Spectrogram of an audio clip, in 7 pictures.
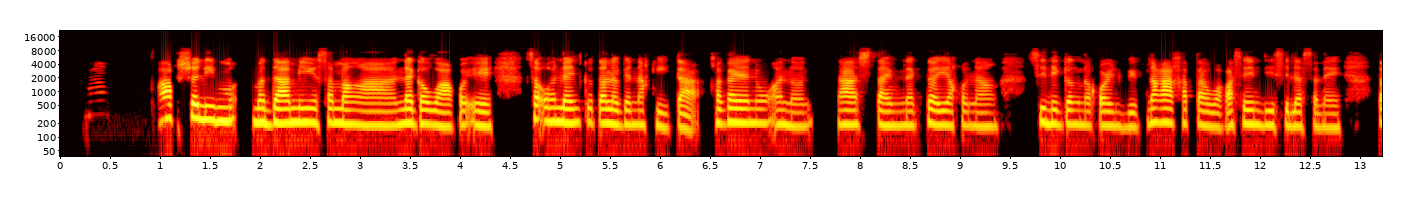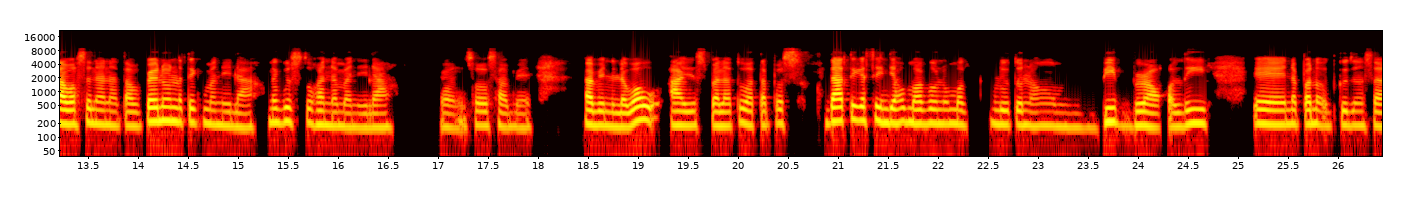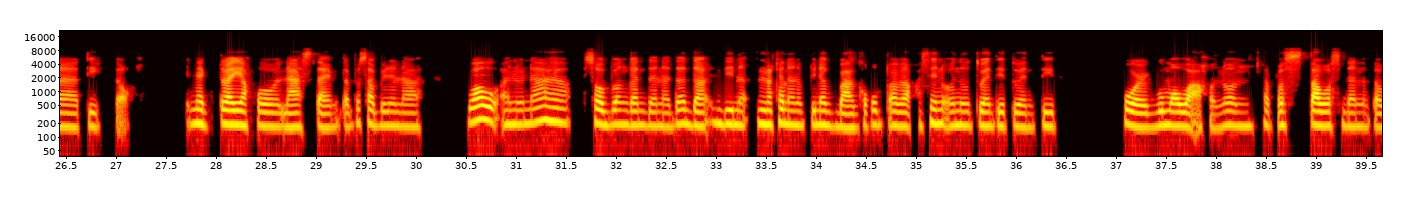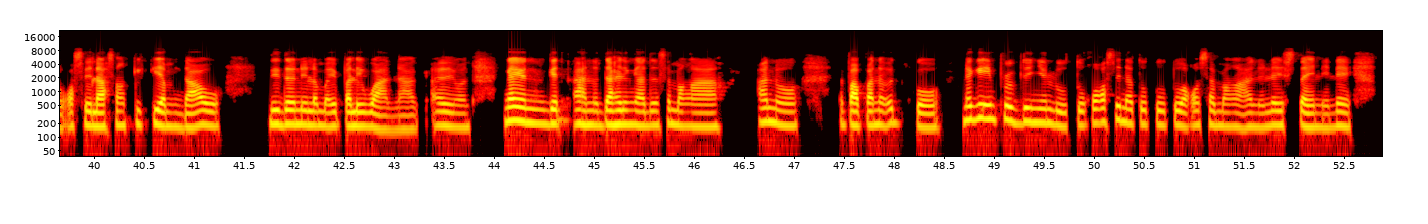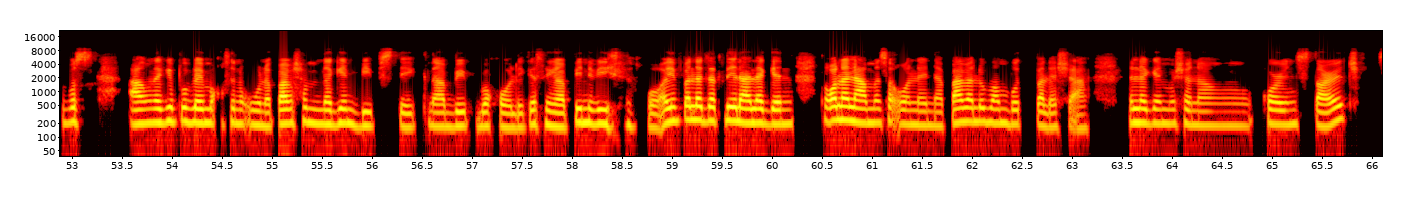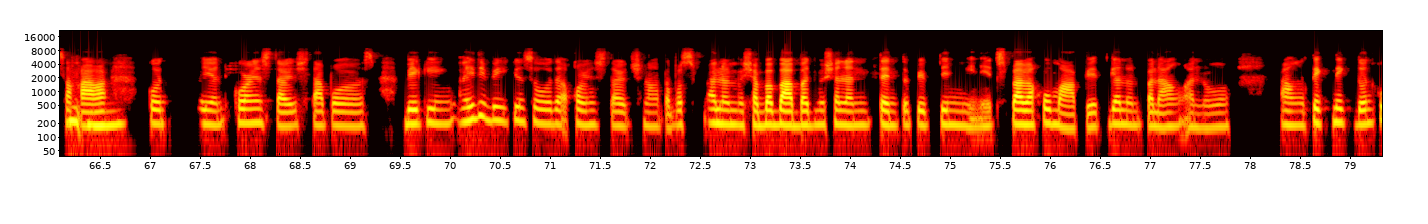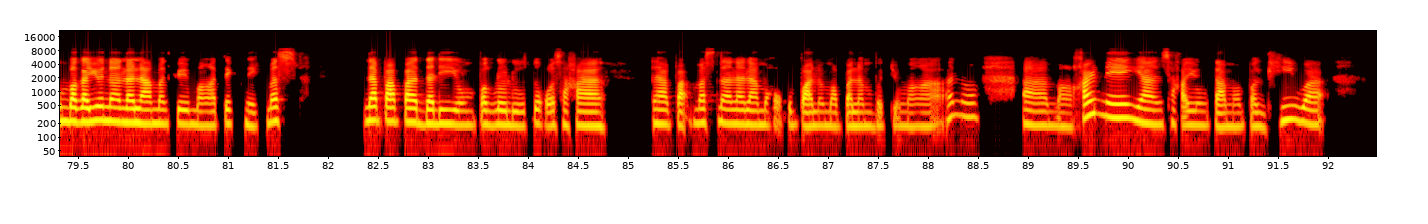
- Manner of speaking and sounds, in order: other background noise; laughing while speaking: "pinrito"; horn
- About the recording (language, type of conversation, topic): Filipino, advice, Paano ako makakaplano ng masustansiya at abot-kayang pagkain araw-araw?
